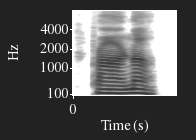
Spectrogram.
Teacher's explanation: The N sound is not on your teeth, it's on the roof of your mouth.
